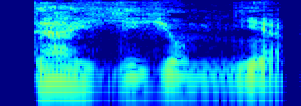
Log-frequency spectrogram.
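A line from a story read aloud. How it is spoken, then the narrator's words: Whisper. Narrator (Russian): прошептал он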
